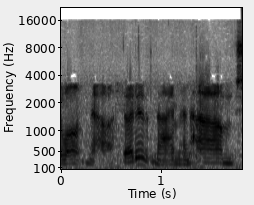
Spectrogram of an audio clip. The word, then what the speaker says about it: Niman: Yeah, first, and this happens often, the first thing I'll need to do is correct pronunciation. It's actually Neiman.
